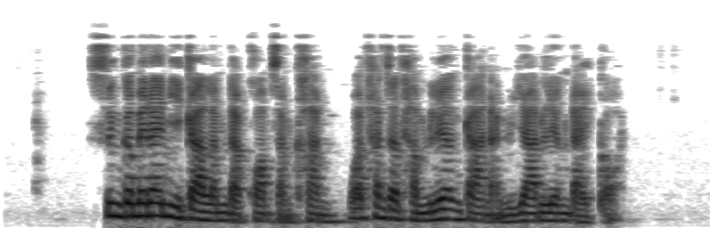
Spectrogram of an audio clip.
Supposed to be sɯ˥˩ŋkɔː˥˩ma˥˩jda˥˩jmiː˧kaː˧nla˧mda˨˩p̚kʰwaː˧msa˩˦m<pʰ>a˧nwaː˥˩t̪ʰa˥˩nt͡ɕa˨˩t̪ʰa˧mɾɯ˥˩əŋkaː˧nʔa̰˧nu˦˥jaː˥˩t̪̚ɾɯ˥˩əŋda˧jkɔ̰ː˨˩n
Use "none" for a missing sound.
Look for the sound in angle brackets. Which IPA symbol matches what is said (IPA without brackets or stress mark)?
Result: kʰ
